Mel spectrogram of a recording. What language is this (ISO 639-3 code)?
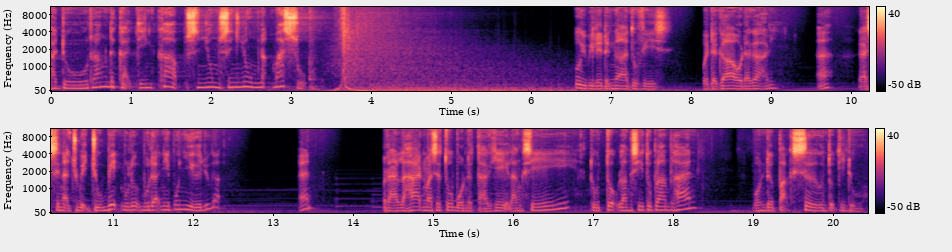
msa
